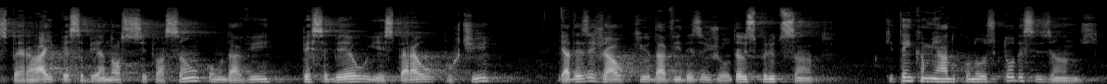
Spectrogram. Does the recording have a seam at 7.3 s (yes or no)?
yes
